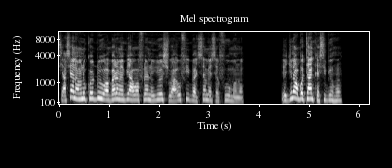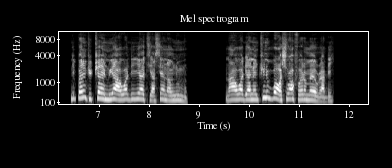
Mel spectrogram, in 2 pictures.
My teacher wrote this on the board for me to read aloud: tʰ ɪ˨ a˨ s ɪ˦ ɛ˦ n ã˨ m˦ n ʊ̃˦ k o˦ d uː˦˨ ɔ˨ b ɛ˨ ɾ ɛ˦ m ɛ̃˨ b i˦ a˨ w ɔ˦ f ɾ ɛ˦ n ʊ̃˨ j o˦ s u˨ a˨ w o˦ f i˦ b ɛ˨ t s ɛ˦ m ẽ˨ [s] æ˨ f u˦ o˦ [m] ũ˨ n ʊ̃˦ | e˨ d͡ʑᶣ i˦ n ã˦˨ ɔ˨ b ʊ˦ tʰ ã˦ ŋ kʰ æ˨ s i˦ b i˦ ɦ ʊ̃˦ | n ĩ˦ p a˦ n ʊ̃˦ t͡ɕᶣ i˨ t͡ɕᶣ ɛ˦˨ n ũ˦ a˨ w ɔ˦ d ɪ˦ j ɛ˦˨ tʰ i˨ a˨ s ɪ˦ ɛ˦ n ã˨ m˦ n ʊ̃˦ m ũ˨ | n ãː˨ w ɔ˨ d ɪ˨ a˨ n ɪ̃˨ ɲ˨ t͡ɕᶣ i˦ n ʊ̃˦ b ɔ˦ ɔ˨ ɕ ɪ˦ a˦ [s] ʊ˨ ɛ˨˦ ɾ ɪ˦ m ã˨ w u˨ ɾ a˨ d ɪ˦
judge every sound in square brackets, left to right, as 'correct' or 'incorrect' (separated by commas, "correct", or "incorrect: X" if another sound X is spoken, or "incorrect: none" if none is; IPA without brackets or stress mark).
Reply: correct, correct, incorrect: f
